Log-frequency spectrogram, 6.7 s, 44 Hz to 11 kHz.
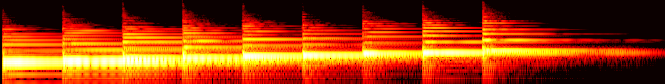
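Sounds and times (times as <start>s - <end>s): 
harp: 0.0s - 6.5s.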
